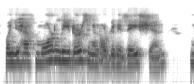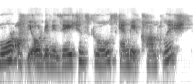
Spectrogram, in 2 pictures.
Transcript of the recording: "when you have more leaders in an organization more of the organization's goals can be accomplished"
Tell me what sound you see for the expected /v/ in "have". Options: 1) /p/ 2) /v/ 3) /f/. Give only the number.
2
